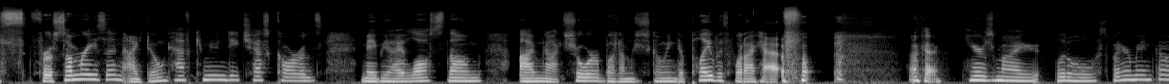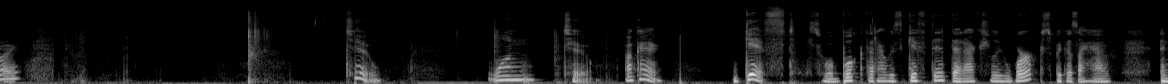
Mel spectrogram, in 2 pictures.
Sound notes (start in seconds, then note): 7.8 laughter; 11.7 dice hitting the board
